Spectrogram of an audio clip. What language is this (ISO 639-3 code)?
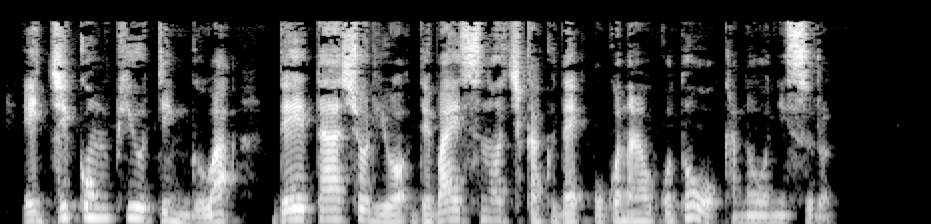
jpn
